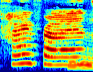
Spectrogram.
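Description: It is said in a happy tone.

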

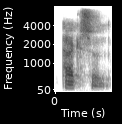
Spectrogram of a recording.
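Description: It is read with English sounds and stress. "en pronunciación inglesa"

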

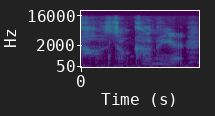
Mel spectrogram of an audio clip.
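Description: The line is said in a soft whisper. The remark was discreet and easy to miss. "It's not like this man whispered, like"

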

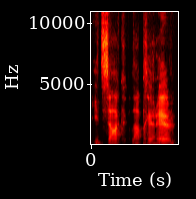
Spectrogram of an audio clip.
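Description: The name is said with a French pronunciation. "in French it's pronounced something closer to"

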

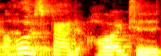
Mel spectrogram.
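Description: It is said in a put-on, pretentious interview voice.

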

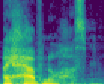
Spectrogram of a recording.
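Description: The voice sounds sad and sorrowful. She is grieving. "Was it sadness?"

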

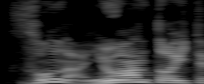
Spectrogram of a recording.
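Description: It sounds mildly irritated.

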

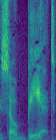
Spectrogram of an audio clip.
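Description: The stress falls on the word be. The speaker calls it right. "B gets the emphasis"

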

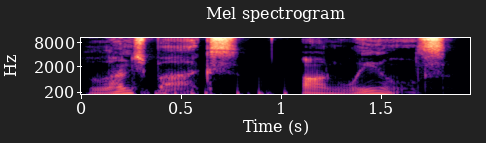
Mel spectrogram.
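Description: It is said in a put-on radio-announcer voice.

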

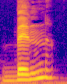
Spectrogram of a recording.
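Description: The vowel is a short i sound. This is the American way of saying it. "in the United States, we pronounce it bin or ben"

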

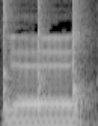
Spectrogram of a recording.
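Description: It sounds flat and unexcited.

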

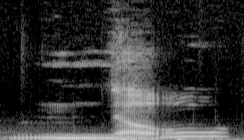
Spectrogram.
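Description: The word is said hesitantly and uncertainly. The speaker is not confident in the refusal. "just very like unsure of yourself"

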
